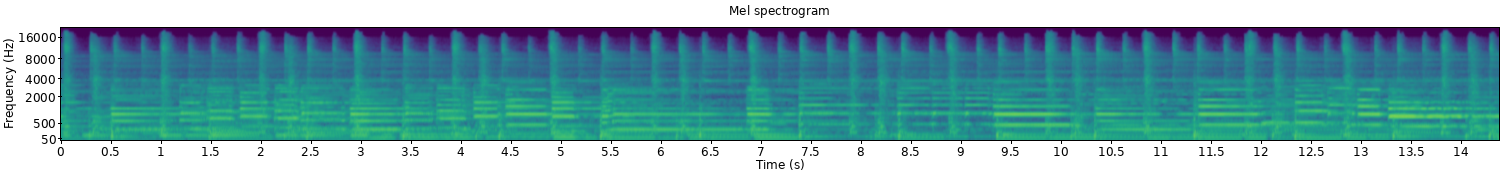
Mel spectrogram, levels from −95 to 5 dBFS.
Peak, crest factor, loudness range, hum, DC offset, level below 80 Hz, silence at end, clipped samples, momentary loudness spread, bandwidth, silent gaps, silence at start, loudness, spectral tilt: -8 dBFS; 16 dB; 3 LU; none; under 0.1%; -40 dBFS; 0 s; under 0.1%; 6 LU; 19.5 kHz; none; 0 s; -24 LUFS; -3.5 dB/octave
